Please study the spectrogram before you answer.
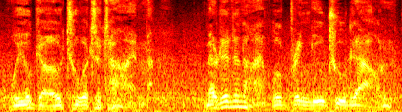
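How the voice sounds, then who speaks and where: An actor playing a stern, loyal, resolute watch soldier in a dramatic fantasy video game, with a deep gravelly voice. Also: male voice, animated, moderate pace, noisy background. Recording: loud music and battle sounds behind.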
